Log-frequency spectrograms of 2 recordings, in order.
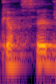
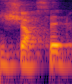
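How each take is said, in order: First: The word begins with a 'k' sound. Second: The word begins with a 'sh' sound. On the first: "c'est char pour character, donc je pense que ça se dit en fait car sept" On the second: "ça se dit char sept ou car sept"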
